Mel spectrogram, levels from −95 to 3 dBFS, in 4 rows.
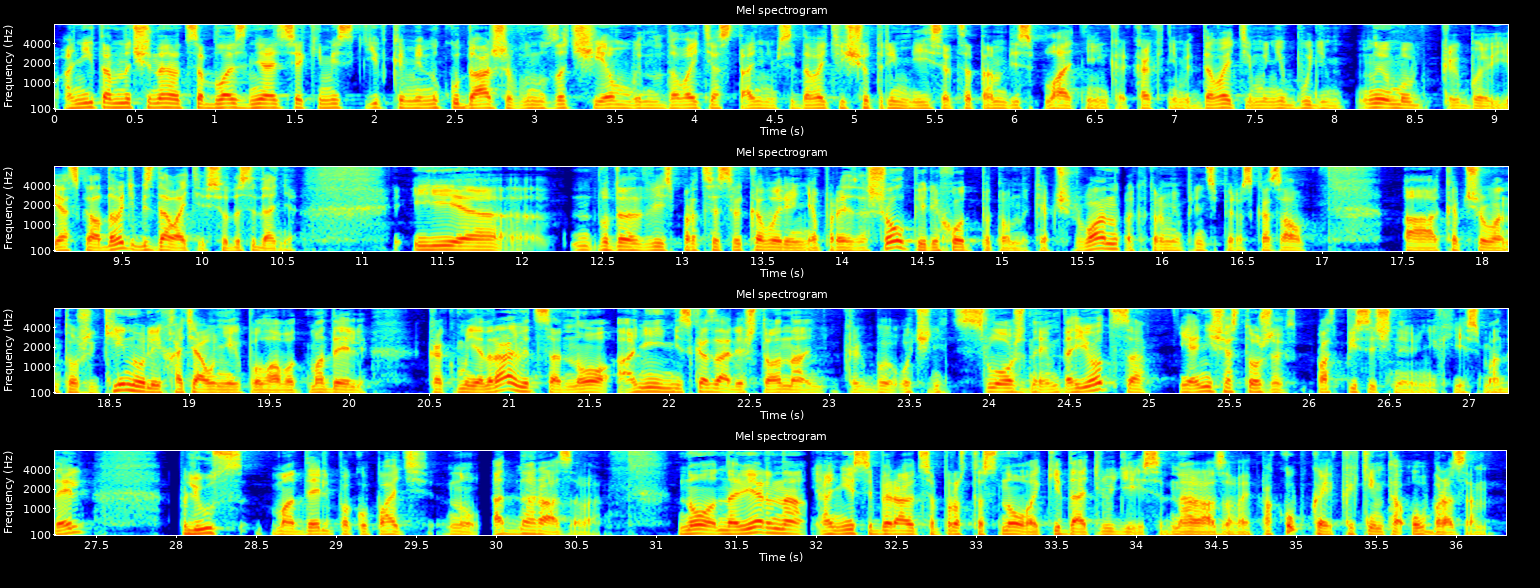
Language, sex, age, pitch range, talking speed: Russian, male, 20-39, 110-135 Hz, 180 wpm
